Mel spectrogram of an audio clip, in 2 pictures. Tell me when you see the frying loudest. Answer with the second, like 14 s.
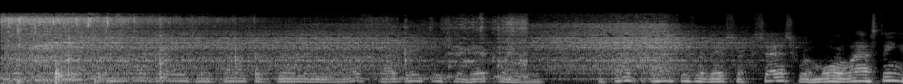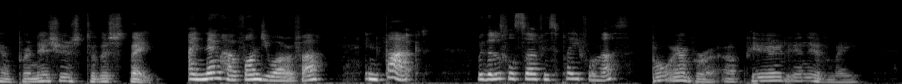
1 s.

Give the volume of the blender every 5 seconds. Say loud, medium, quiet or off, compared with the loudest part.
loud, loud, off, off.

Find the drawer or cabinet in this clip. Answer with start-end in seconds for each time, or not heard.
not heard.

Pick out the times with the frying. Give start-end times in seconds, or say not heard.
0.0-5.3.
